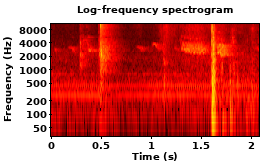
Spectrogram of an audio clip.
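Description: Two sharp clicks, a small one about half a second in and a louder one about a second later, over a steady low hum.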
